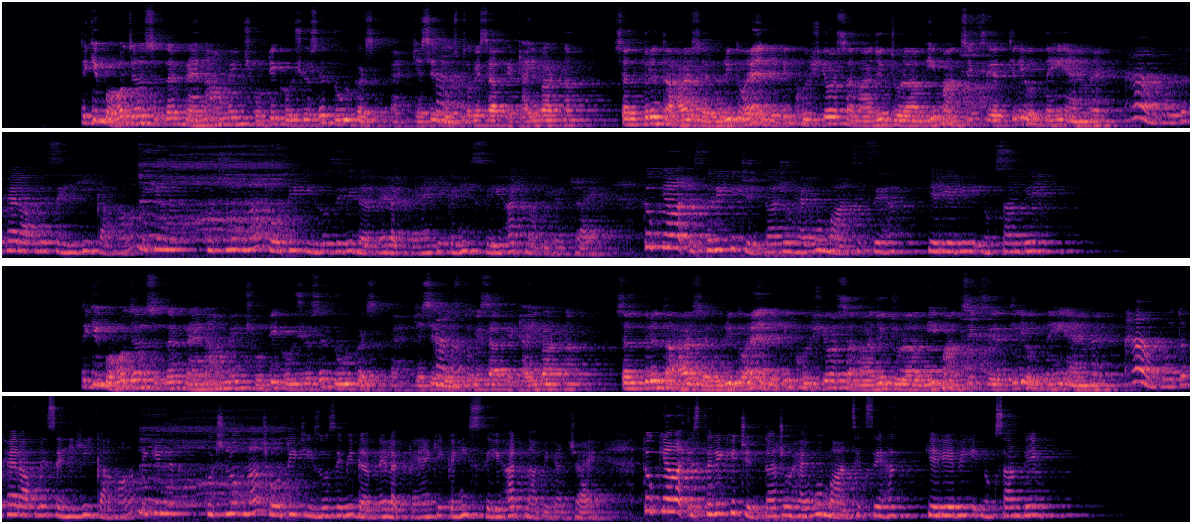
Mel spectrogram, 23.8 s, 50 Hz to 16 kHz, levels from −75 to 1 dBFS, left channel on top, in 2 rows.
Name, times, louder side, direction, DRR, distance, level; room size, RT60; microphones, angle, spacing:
voice 1, 0.8-5.7 6.1-11.0, left 1 dB, 70° left, 0 dB, 1.9 m, -26 dB
sound 1, 9.6-9.9 13.1-14.8, left 2 dB, 90° left, 1.8 m, -41 dB
voice 2, 11.2-20.9 21.1-22.3, right 2 dB, 85° right, 3 dB, 1.3 m, -29 dB
13.0 x 7.8 x 4.1 m, 1.2 s
head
